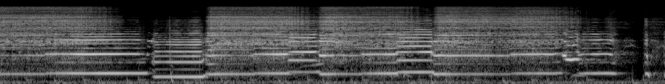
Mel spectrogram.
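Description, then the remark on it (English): A loud, whining power tool revs continuously while a man plays a reedy clarinet melody through sustained stepped notes, the two blending into a harsh, buzzing tune with no voices. “Number 5, apparently somebody combined what you would call music, I guess, instrumental music, with power tools being revved up.”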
